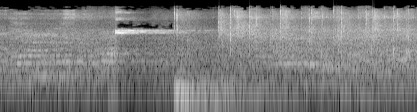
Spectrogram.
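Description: A referee's whistle blows one short, high blast a little over a second in, followed by a thud, then a run of scattered hand claps.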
